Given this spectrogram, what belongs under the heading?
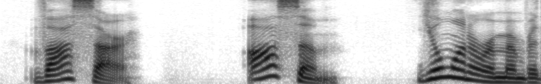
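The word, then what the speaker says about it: Wasser: This is the letter W, but in German it sounds like the English letter V. So we pronounce it V. A great example is Vasar, which means water.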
